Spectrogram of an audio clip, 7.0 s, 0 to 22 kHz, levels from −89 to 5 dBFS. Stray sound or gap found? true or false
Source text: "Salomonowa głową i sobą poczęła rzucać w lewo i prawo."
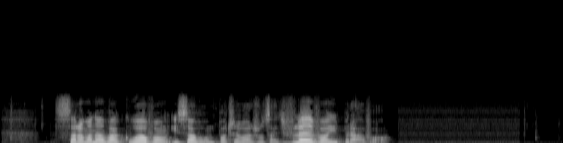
false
